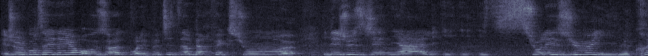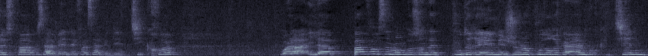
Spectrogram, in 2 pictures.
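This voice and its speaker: Audible room echo carries an extremely high female voice. She speaks fairly quickly with fairly even intonation. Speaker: beauty vlogger. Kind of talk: product review vlog. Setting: indoors, home video. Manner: hesitant, many fillers.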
